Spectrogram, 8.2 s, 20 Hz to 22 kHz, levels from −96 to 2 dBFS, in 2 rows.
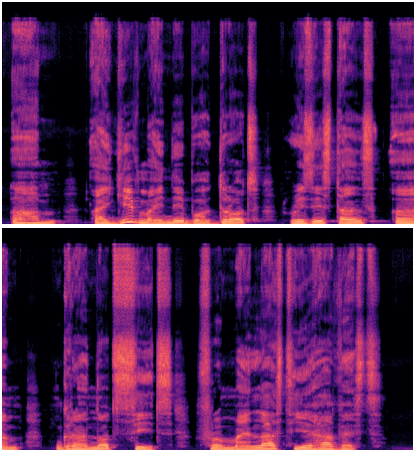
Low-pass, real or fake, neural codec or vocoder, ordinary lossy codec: none; fake; vocoder, 48 kHz, 128 mel bands, Vocos; none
